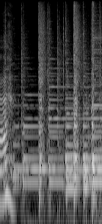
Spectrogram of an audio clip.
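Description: Ukulele strummed in chords, with a few sharper strokes in the second half.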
